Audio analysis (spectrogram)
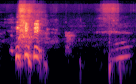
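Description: A very large dog gives a few short, close barks and yips in quick succession, with a whimpering note after a pause, in a room with faint voices.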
